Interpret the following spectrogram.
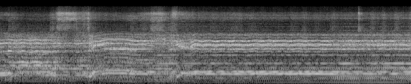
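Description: A woman singing a pop ballad live with band accompaniment: two short upward-sliding phrases, then a long held note.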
